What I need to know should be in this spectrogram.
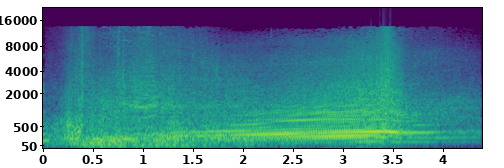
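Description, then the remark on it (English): A powerful Shelby Cobra engine with Weber carburetors revs hard, its pitch climbing steadily to a loud, throaty peak before easing off, with a raspy intake snarl layered over the deep rumble. “We'll play it for you. Draft Webers.”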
